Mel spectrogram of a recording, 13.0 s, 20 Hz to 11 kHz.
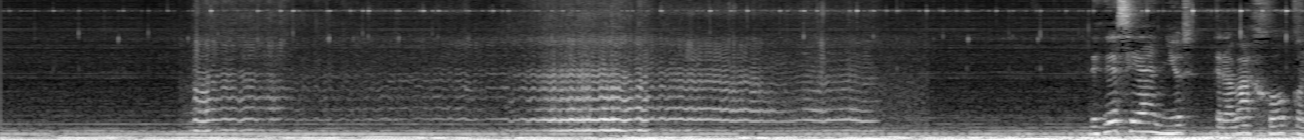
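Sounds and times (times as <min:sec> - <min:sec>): steady low bass: 0:08.4 - 0:13.0.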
